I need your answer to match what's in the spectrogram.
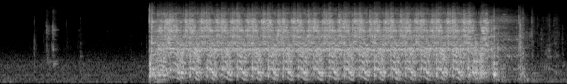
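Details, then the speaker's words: VW TDI diesel cold crank at about -4°C, clamp meter reading 447 A peak cranking current: brisk, even cranking at about three compressions per second for three and a half seconds; normal cold cranking. "Right, 447 cranking amps."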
